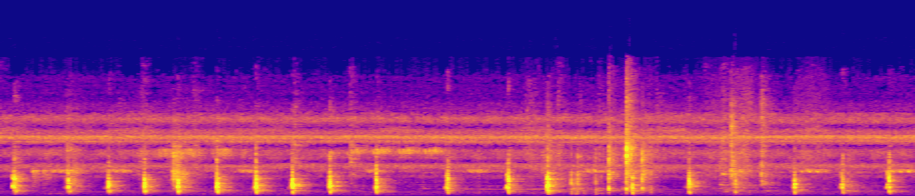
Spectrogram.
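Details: Repeated harsh clucking from a kept white-breasted waterhen meant for luring birds at night, about two to three notes a second with uneven spacing, a brief cluster of faster notes midway, plus steady high insect buzz.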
